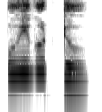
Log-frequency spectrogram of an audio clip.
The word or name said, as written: ಉಯಿಕುಟ್ಟು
